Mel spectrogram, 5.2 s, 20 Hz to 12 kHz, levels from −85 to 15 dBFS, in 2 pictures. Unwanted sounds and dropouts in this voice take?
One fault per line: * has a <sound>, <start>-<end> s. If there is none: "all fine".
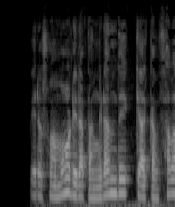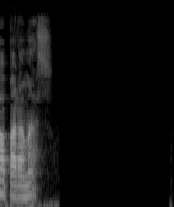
all fine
